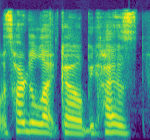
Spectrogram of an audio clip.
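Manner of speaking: usual speaking voice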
